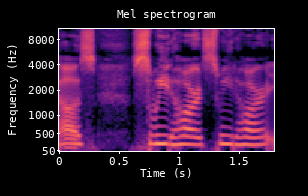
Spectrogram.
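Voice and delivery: a rider's wife fondly calling the driver sweetheart, mildly imitated; imitating the lady. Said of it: "She kept calling me sweetheart".

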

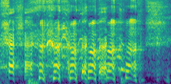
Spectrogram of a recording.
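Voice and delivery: long high laughter; real laugh. Real, not acted. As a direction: give in to laughing at your own imitation. Laughing at his own impression.

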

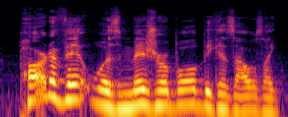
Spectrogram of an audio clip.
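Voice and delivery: normal talking voice

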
